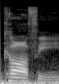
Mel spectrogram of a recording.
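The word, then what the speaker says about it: Coffey: Mile my name is John coffee just like the beverage but it's not spelled the same you know pearly gates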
